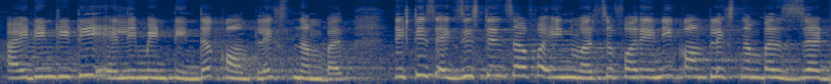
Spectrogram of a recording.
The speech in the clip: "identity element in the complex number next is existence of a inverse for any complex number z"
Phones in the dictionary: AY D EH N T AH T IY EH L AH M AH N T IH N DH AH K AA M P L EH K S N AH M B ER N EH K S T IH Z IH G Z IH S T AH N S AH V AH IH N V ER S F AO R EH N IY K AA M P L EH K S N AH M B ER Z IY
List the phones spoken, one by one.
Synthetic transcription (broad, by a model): AY D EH N T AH T IY EH L AH M AH N T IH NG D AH K AA M P L EH K S N AH M B ER N EH K S T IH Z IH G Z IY S T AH N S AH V AH IH N V ER S F AO R EH N IY K AA M P L EH K S N AH M B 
